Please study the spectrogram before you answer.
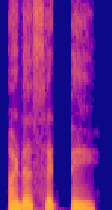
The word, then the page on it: ಅಡಿಸಡಿ: aḍisaḍi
